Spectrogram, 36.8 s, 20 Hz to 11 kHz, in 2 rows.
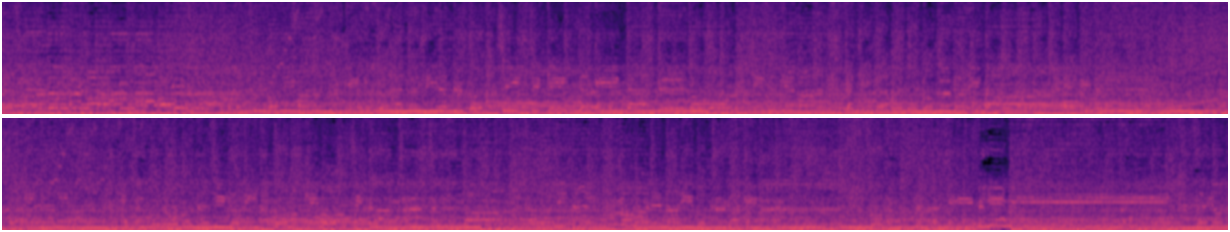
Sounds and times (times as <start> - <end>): Electric guitar: 0.0 - 36.7.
